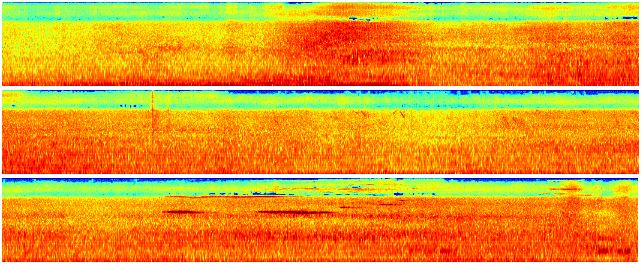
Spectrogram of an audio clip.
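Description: Wind rushes loudly over the microphone.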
